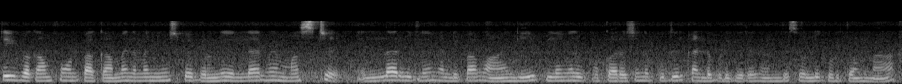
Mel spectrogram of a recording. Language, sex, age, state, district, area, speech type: Tamil, female, 18-30, Tamil Nadu, Madurai, rural, spontaneous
